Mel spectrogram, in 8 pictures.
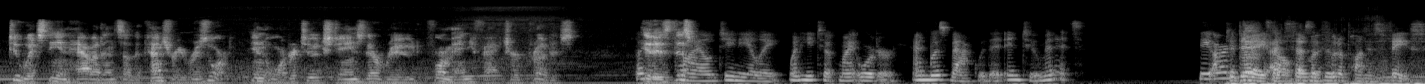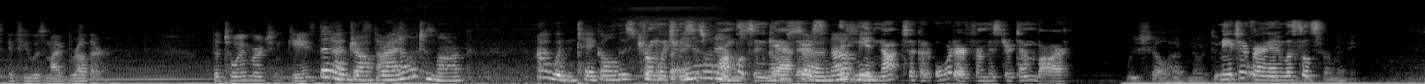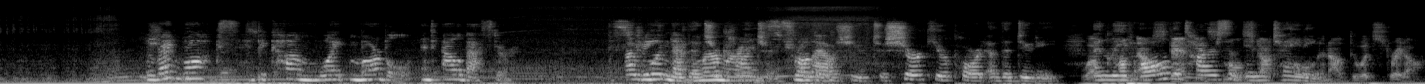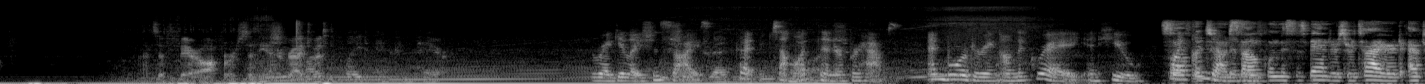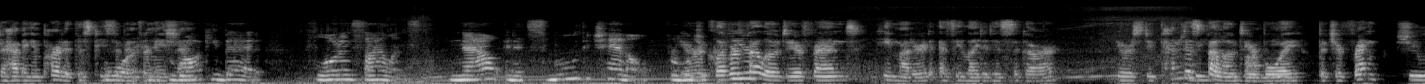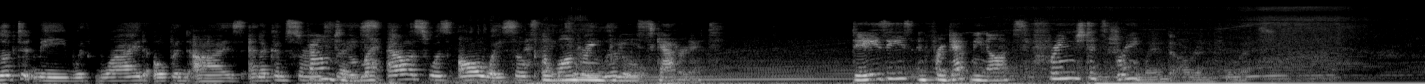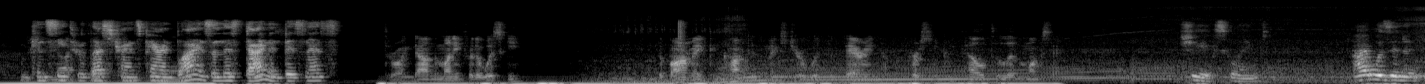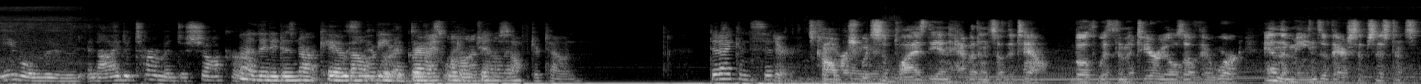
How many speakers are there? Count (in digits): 9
